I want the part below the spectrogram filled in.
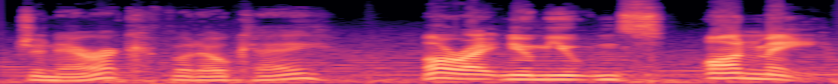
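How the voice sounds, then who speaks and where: A man's voice: on the high side, moderate pace, faint music behind, natural voice. A man playing a firm hero team leader. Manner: firm, terse.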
